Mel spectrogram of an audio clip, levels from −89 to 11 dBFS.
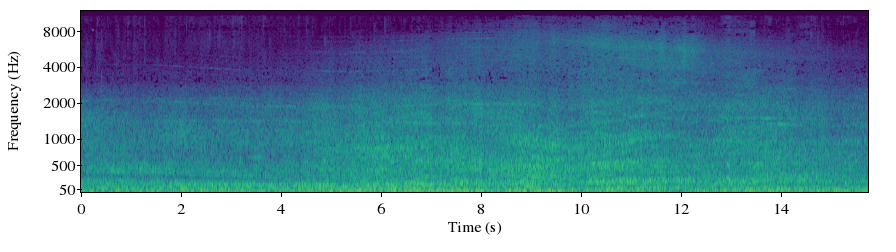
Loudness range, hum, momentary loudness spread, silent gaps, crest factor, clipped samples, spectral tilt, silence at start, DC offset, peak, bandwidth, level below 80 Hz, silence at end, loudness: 5 LU; none; 6 LU; none; 14 dB; under 0.1%; -6.5 dB/octave; 0 s; under 0.1%; -6 dBFS; 10.5 kHz; -24 dBFS; 0 s; -22 LUFS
